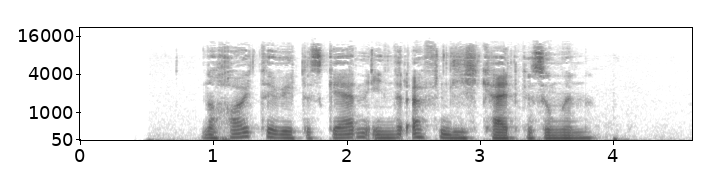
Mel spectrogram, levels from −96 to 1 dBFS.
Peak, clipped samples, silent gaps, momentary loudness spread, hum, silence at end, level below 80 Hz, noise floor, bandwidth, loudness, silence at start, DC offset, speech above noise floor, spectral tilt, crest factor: -16 dBFS; under 0.1%; none; 9 LU; none; 0.45 s; -58 dBFS; -64 dBFS; 13.5 kHz; -35 LUFS; 0.5 s; under 0.1%; 29 dB; -4 dB/octave; 22 dB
